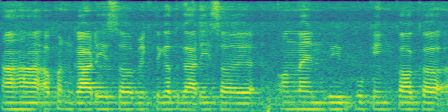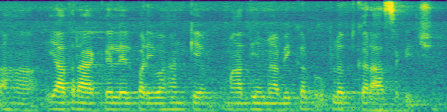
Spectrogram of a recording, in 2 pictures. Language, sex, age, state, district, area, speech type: Maithili, male, 18-30, Bihar, Sitamarhi, urban, spontaneous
